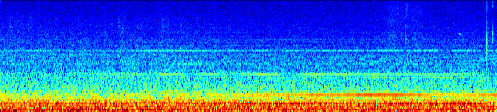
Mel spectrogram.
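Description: Airbus airliner in a flight simulator game accelerating down the runway on takeoff, a steady loud jet engine roar with a droning hum that holds unbroken and close throughout.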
